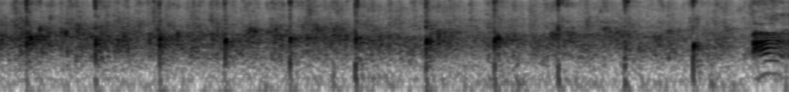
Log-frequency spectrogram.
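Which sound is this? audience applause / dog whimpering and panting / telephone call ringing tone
audience applause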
